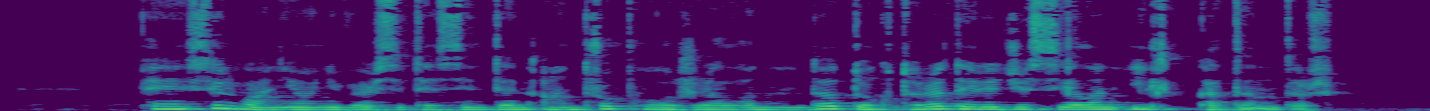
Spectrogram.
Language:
Turkish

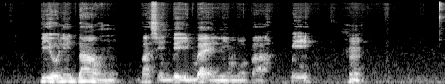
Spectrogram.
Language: Yoruba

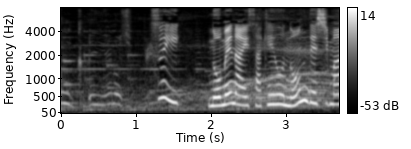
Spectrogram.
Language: Japanese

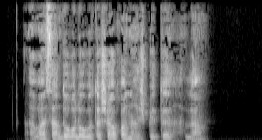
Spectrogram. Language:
Pashto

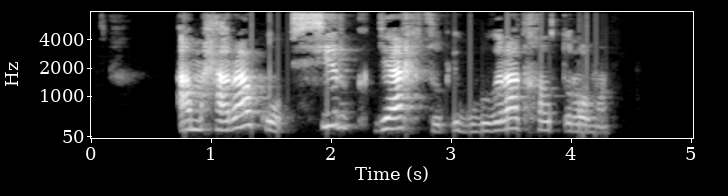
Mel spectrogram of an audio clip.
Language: Abkhazian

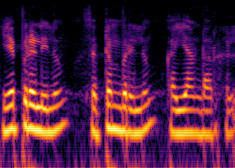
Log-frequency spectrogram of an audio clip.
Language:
Tamil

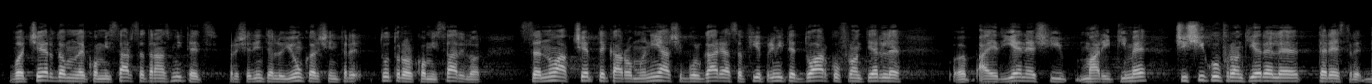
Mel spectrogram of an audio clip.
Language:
Romanian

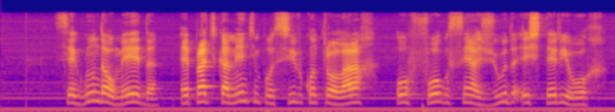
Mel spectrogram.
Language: Portuguese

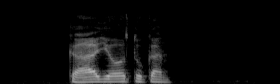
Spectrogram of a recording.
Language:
Yaqui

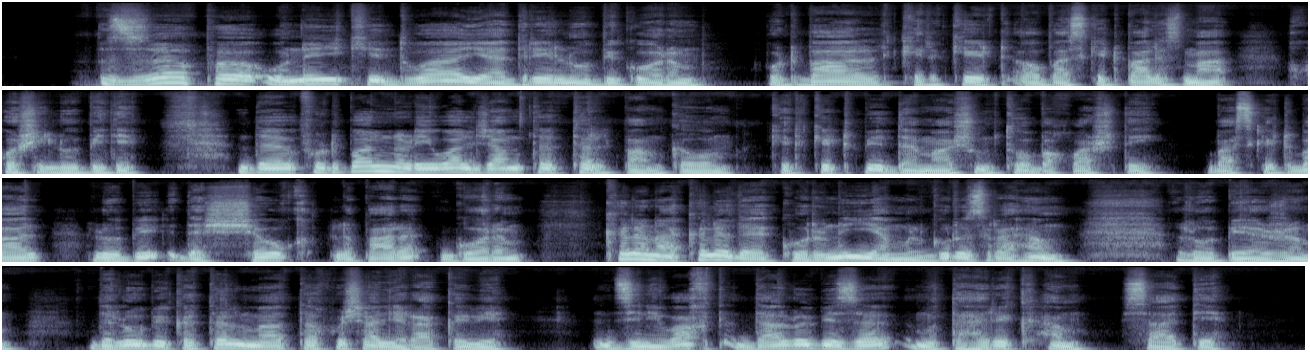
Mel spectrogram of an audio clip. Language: Southern Pashto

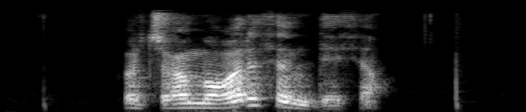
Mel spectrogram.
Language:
Kabyle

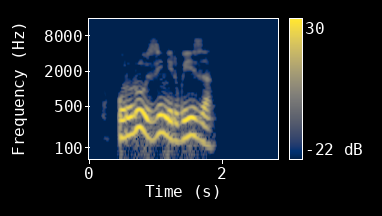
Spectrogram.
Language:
Kinyarwanda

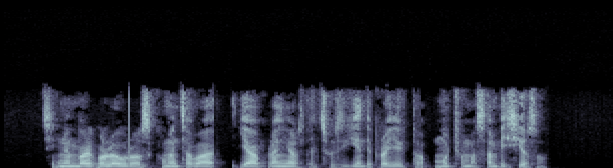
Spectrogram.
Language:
Spanish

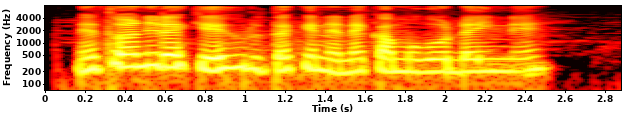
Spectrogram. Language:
Kikuyu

